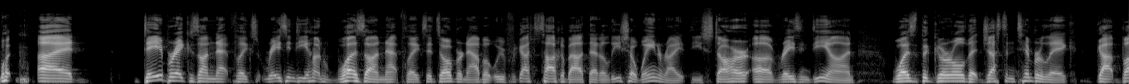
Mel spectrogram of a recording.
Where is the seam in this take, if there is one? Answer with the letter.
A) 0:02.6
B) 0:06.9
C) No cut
C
